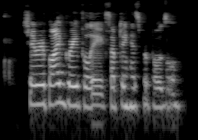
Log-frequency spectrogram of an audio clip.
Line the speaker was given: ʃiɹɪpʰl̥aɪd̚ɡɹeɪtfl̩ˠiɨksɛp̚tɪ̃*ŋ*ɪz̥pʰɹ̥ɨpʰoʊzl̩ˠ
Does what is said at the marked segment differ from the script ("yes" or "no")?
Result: no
